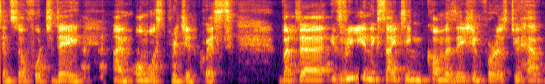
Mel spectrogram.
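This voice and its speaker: A man's voice: mid-range voice, a bit bright, rough recording. A man hosting an online executive interview, upbeat and chatty, with many fillers and restarts. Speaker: host. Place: at home, video call. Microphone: video call.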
